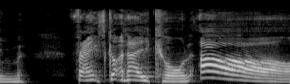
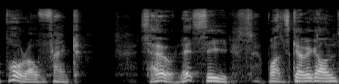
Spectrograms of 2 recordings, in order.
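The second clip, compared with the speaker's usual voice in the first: ordinary delivery, nothing marked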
